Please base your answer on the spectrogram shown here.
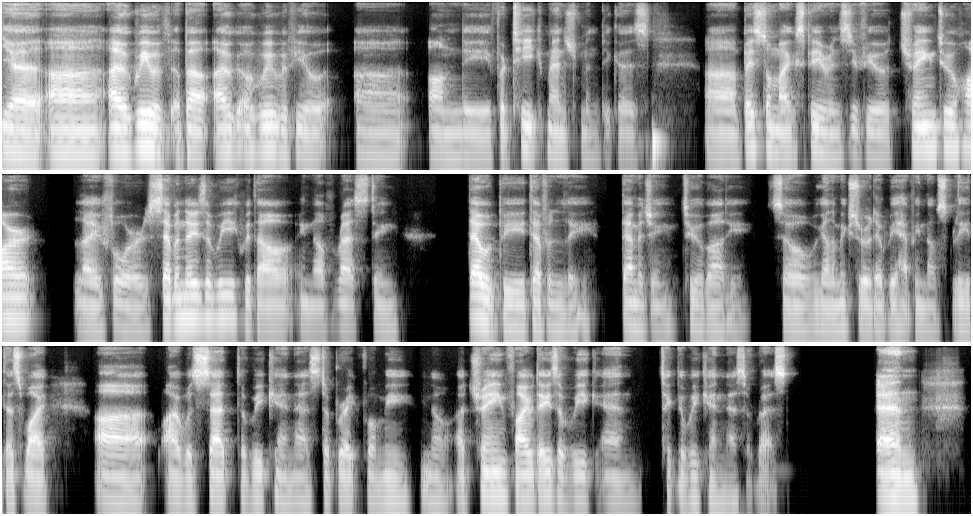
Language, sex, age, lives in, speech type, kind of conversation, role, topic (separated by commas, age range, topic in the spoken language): English, male, 25-29, United States, conversation, unstructured, none, If you could wipe your weekly routine clean, what would you create to support your goals over the next few years?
